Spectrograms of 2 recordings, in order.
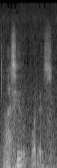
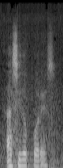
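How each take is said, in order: First: Whispered, much softer repeat. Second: Said in the usual way. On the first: Real, not acted. Pastor whispers the point again to his congregation, hushed. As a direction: let it sink in with a whisper.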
